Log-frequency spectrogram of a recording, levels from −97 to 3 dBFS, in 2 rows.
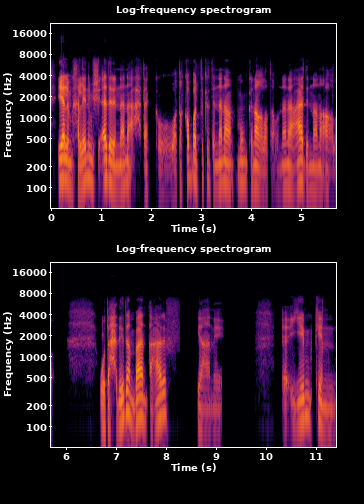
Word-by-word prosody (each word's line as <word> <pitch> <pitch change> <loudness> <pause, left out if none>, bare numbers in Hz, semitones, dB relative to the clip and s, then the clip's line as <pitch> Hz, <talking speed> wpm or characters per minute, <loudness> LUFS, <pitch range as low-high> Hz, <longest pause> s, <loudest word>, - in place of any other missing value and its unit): هي 130 - +13
اللي 130 -2 +9
مخلياني 115 +5 0
مش 125 - -3
قادر 130 -4 +5
إن 100 0 -4
أنا 110 +2 -1
أحتك، - - -5 0.2
وأتقبّل - - -2
فكرة - - -14
إن 105 - -7
أنا 110 -1 +1
ممكن 120 -2 -6
أغلط، 90 -4 0
أو - - -13
إن 100 - -11
أنا 105 0 -1
عادي 120 0 +2
إن 100 0 -14
أنا 95 0 -5
أغلط، - - -7 0.9
وتحديدًا 130 +10 +1
بقى 130 +3 +7
أنت 125 -5 -4
عارف 135 +5 -4 0.3
يعني 90 0 -9 1.2
أ - - -6
يمكن 110 -5 -5
110 Hz, 145 wpm, -28 LUFS, 100-125 Hz, 1.2 s, هي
